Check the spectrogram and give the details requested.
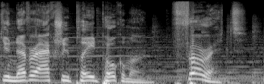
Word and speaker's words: Furret: Furret, not ferret. We don't call Pidgey pigeon, so don't call Furret ferret.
